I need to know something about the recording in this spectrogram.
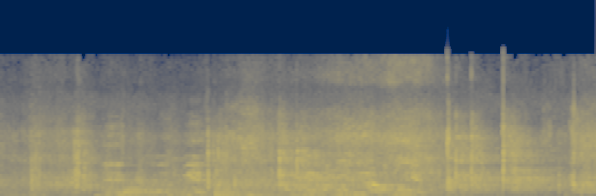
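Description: Men call out in a large echoing rink.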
